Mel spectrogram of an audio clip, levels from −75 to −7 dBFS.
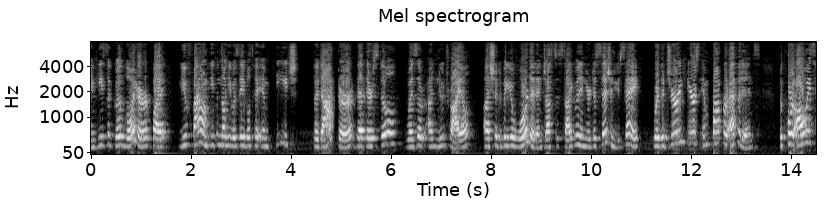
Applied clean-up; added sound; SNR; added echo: neural separator model SepFormer DNS4.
